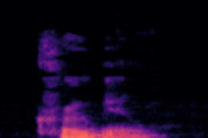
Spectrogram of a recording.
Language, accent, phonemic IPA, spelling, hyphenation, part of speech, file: English, Southern England, /ˈkɹəʊbɪl/, crowbill, crow‧bill, noun, LL-Q1860 (eng)-crowbill.wav
- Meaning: 1. A kind of forceps for extracting bullets, etc., from wounds 2. Synonym of bec de corbin (“poleaxe with a modified hammerhead and a spike mounted on the top of the pole”)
